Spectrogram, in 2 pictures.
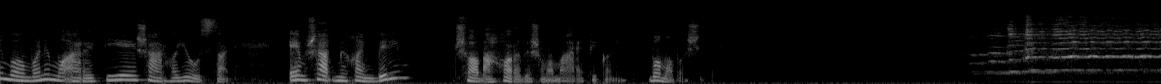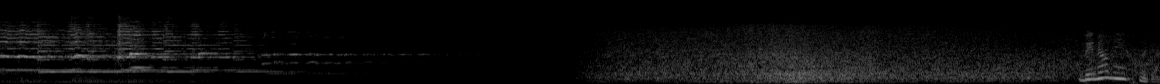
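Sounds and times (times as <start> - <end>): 
speech: 0.1 - 7.2, 22.4 - 23.1
music: 9.1 - 16.6
open-sea waves breaking on the shore at Chabahar Iran: 17.2 - 23.1.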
